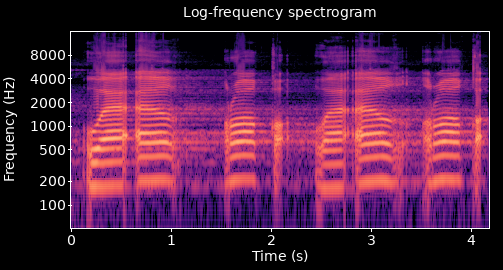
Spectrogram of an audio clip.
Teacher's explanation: di tenggorokan bagian atas sejajar dengan huruf Kho jadi cara bacanya ginnya itu dialirkan setengah saja tidak boleh ditekan jangan AG sehingga terkeluarkan suara yang memantul waag waag ya jadi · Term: huruf Gin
